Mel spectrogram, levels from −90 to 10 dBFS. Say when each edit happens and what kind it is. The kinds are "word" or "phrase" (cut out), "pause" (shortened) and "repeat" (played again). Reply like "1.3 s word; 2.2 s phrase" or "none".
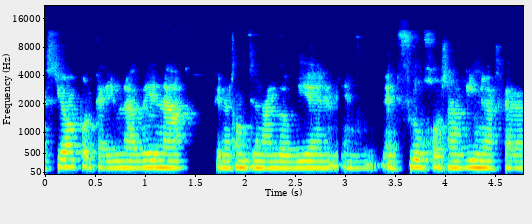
1.9 s word; 2.9 s word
